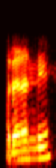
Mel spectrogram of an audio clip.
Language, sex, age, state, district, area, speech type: Telugu, male, 18-30, Andhra Pradesh, Konaseema, rural, conversation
